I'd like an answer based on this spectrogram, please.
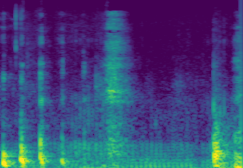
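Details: Svetlana, a blind pet cat, perched at the top of the stairs calling to her owner: a quick run of short, low, throaty chirping pulses, a breathy pause, then two more chirps at the end.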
